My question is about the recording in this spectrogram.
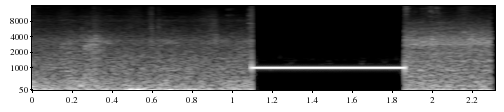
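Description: A single censor bleep: a steady pure beep of just under a second that starts about a second in and replaces all other sound while it lasts, after light outdoor street noise.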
